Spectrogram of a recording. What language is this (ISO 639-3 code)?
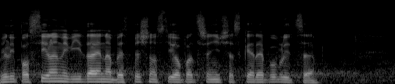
ces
